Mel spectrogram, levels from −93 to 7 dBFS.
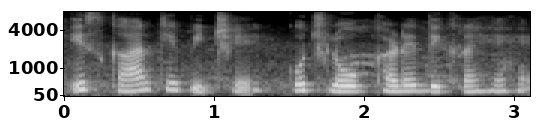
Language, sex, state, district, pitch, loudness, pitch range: Hindi, female, Madhya Pradesh, Dhar, 205 Hz, -16 LUFS, 195-230 Hz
